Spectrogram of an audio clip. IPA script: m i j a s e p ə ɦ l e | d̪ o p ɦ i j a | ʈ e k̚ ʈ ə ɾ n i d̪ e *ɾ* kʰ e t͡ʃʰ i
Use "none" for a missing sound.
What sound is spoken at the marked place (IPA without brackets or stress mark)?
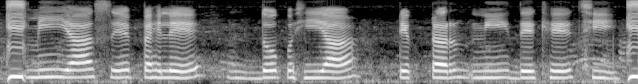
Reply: none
